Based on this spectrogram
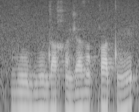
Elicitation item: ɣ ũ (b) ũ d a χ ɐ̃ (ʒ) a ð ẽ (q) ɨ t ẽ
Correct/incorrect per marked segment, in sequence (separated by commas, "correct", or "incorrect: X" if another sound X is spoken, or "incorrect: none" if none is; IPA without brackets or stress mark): correct, correct, correct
